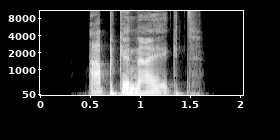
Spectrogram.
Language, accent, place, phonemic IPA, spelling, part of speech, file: German, Germany, Berlin, /ˌapɡəˈnaɪ̯kt/, abgeneigt, adjective, De-abgeneigt.ogg
- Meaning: 1. averse, loath 2. opposed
